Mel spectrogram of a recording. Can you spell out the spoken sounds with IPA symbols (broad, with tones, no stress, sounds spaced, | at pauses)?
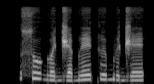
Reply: s u˦˨ ɡʷ e˨ d͡ʒ ɛ˨ b eː˧ k ɨ˨˦ b ɨ˨ d͡ʒ e˧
